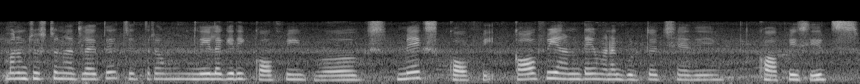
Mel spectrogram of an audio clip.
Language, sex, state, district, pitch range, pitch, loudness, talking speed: Telugu, female, Andhra Pradesh, Sri Satya Sai, 220-255 Hz, 245 Hz, -17 LUFS, 105 wpm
